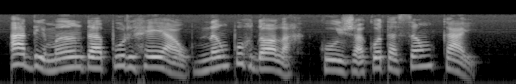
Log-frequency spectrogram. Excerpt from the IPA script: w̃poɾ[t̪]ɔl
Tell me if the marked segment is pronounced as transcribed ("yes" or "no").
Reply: no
